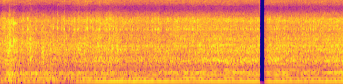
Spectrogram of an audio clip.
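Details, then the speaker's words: Tricycle small engine with choke in: lumpy uneven chugging, stumbling as if about to stall, won't hold idle; owner suspects blown head gasket, not confirmed. "I think I might have some sort of blown head gasket or something detrimentally wrong with this tricycle. It doesn't idle and then that's the sound it makes whenever you have the choke in."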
